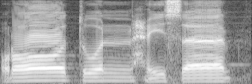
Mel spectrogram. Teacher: Kemudian ratun ada mad tabi'i pada lafal ra, dan ra-nya di sini dibaca dengan tafkhim karena ra-nya dibaca berharakat fathah, maka dia dibaca dengan tebal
